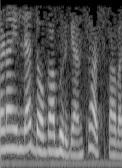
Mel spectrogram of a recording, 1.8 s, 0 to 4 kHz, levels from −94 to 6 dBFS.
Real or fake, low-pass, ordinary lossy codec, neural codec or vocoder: real; 3.6 kHz; none; none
